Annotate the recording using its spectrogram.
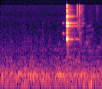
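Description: A drinking glass clinks once, a little over a second in, over the low steady hum of a room fan.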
